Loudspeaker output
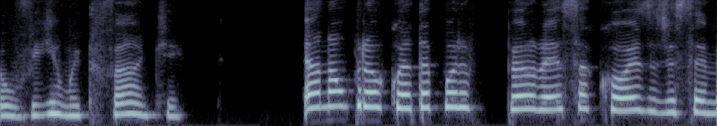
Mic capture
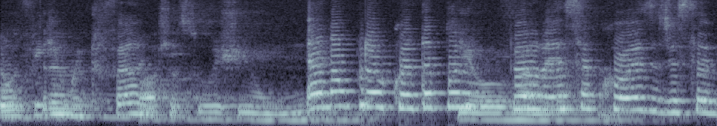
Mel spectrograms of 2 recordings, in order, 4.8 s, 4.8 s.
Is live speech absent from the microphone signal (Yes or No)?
No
